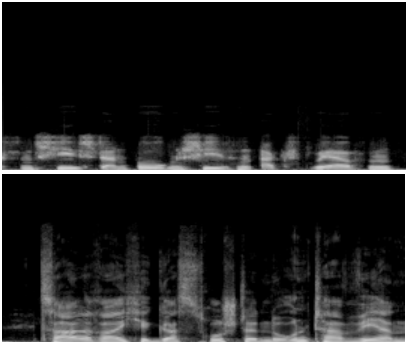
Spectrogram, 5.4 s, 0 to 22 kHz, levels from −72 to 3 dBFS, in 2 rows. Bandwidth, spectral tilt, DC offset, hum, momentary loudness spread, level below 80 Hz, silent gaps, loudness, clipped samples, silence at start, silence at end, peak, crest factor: 15 kHz; -5.5 dB/octave; under 0.1%; none; 4 LU; -38 dBFS; none; -18 LUFS; under 0.1%; 0 s; 0 s; -4 dBFS; 14 dB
